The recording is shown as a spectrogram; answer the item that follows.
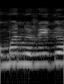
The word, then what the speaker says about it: MGNREGA: MGNREGA को जो bankers हैं वो मनरेगा प्रोनाउंस करते हैं.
